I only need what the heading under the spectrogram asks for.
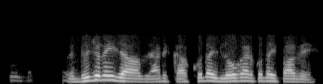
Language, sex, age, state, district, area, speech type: Bengali, male, 18-30, West Bengal, Darjeeling, urban, conversation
